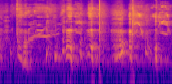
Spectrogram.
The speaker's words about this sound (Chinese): 哎、你不要这样，不要咳。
